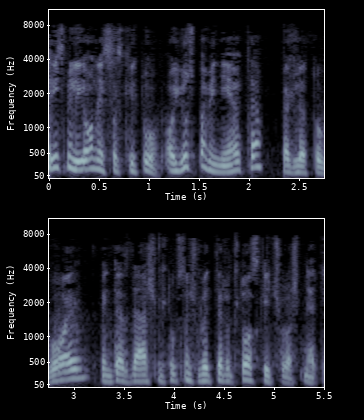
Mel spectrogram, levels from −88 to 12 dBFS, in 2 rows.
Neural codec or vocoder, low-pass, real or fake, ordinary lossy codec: vocoder, 44.1 kHz, 128 mel bands, Pupu-Vocoder; 9.9 kHz; fake; MP3, 32 kbps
